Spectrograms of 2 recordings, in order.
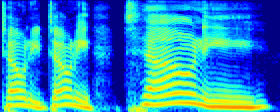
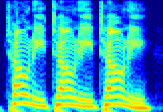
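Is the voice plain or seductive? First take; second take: seductive; plain. First: It is said in a slow, sultry, seductive way. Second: It is said in a flat, ordinary way. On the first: "the first time she did it, it was like" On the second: "totally did not do it"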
